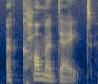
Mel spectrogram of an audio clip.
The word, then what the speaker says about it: accommodate: So accommodation would be ation, but in the verb you would say accommodate, and the stress would fall right over the O.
